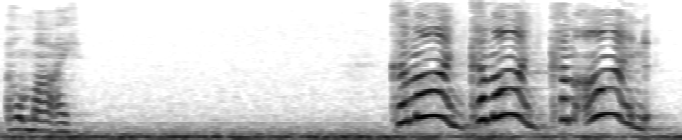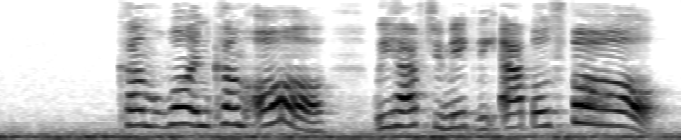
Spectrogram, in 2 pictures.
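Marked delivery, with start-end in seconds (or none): none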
